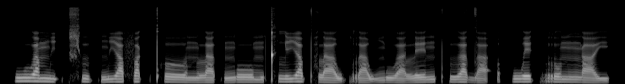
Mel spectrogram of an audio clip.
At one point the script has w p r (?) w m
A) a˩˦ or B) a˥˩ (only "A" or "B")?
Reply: A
